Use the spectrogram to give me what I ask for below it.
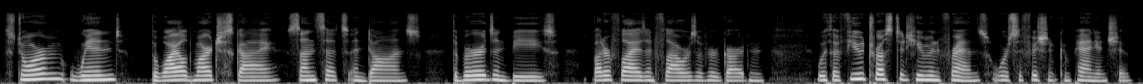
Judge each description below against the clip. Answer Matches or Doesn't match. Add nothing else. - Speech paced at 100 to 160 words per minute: Matches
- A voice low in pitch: Doesn't match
